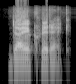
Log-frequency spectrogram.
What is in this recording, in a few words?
"diacritic", American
